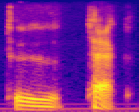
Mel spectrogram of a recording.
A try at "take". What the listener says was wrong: Okay, you read it like tech, but the correct pronunciation for that is take. Don't forget to pronounce or have the sound of Y. Take. Just like pain, shame, plain, right?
